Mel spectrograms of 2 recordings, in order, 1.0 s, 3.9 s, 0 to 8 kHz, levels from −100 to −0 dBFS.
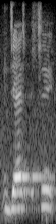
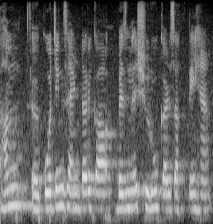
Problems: none marked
